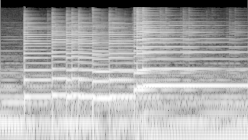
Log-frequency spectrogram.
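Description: Instrumental intro of a Hindi film song played on electronic keyboards: a run of short plucked-string notes over a sustained bass note.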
